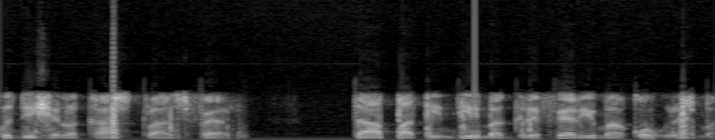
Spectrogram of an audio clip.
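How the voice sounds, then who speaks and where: A man's fairly low voice in a monotone, with flat intonation. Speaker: radio host. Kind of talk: angry radio commentary, scolding politicians. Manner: passionate, indignant, forceful.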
